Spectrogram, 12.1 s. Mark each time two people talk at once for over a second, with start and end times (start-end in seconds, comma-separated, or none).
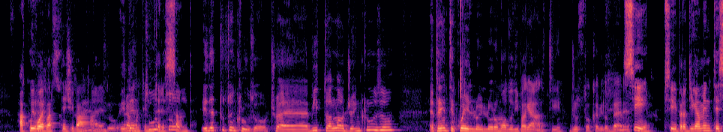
0.5-3.3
